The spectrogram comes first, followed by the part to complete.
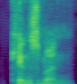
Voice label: "kinsman", American

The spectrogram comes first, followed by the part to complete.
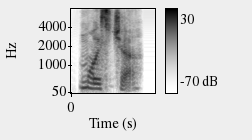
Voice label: "moisture", Indian

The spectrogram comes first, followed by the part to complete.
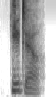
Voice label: "heater", Indian

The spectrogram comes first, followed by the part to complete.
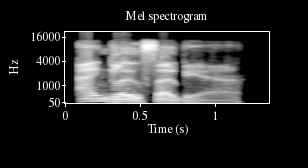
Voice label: "Anglophobia", British

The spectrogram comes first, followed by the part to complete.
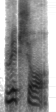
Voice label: "rickshaw", Indian

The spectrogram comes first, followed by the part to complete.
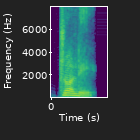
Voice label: "trolley", Indian

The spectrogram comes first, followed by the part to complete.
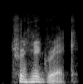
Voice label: "trihydric", American

